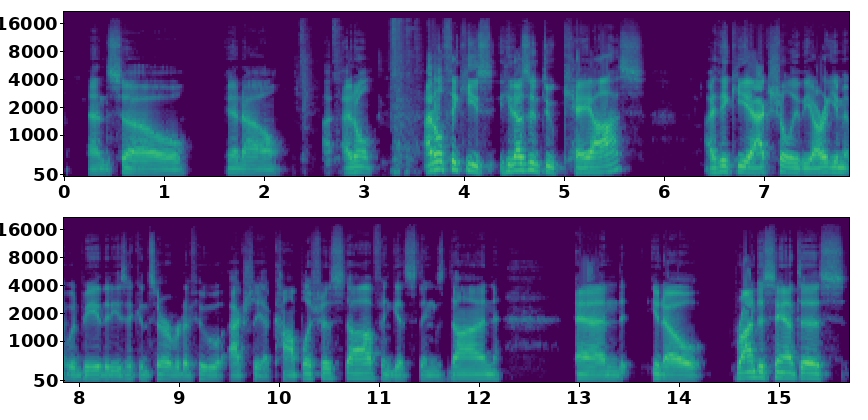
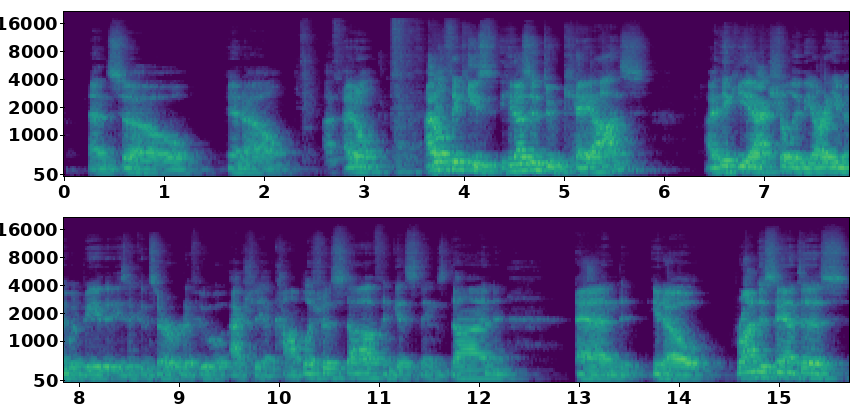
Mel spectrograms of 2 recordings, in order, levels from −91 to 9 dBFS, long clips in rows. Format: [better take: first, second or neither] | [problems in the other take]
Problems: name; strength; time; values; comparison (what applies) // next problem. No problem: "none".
first | off-mic speech; far // room echo; slight; dies away in 0.4 s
